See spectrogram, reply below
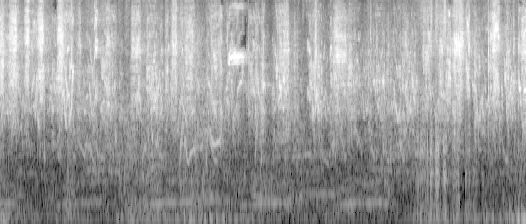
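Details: White male budgerigars making mating sounds, a rapid jumble of scratchy squawks and thin whistled chirps, one clear whistle rising above the chatter, over a faint low hum.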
